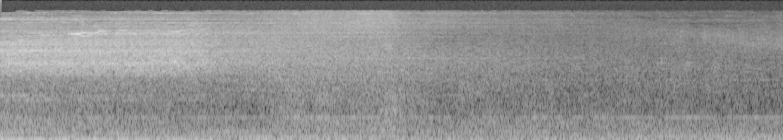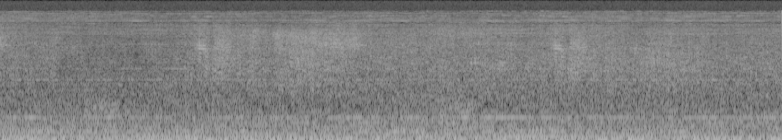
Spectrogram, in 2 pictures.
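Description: Triumphant game music plays.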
